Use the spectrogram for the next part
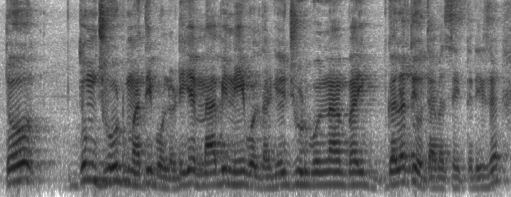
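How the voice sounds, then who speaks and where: A man's voice: on the high side, quick pace, dark tone. A young man giving casual dating advice to camera, rambling and laughing often, with lots of restarts and fillers.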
